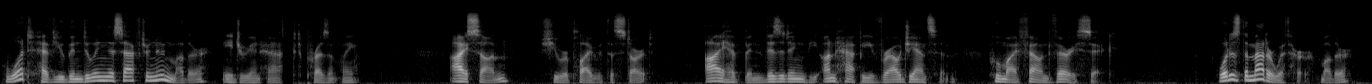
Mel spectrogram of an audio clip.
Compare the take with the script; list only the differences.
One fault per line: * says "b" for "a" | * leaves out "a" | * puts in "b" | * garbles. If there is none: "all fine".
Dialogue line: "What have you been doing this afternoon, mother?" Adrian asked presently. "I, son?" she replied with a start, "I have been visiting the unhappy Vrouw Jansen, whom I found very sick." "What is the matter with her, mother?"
all fine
